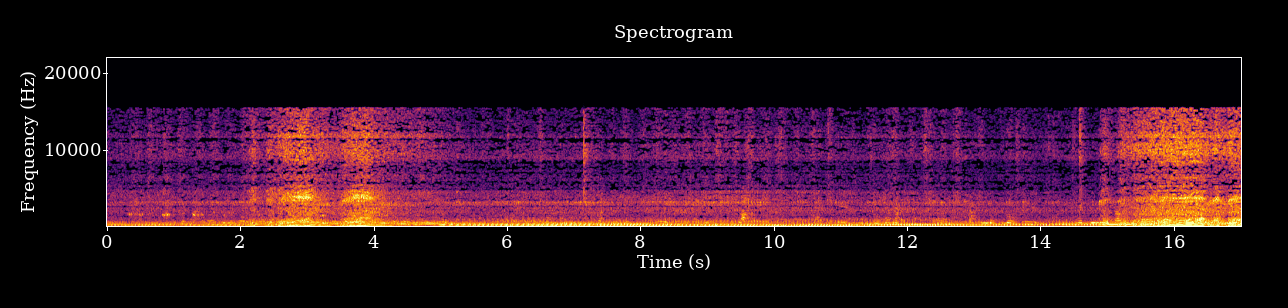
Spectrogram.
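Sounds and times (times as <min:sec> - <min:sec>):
chainsaw revving and running: 0:00.0 - 0:17.0.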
